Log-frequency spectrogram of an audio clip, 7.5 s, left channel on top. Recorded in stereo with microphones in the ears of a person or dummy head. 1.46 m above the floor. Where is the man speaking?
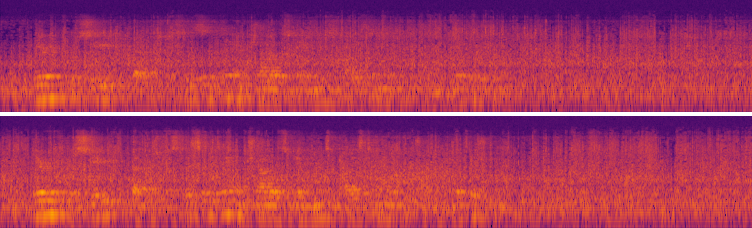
80° right, 1.9 m.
